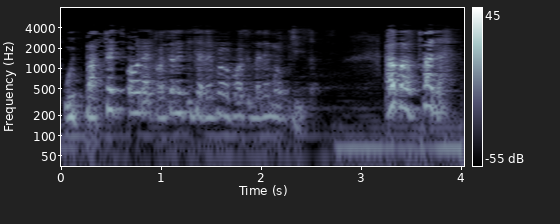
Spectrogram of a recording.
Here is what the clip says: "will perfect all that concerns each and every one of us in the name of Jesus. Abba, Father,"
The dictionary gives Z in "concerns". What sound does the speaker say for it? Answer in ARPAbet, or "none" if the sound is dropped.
none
